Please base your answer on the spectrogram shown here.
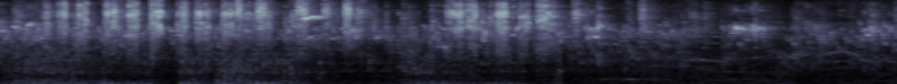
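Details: Pet budgerigars, chirping meant for lonely birds: rapid, loud high chatter in pulsing bursts, about three notes a second, with low thumping in the first four seconds.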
